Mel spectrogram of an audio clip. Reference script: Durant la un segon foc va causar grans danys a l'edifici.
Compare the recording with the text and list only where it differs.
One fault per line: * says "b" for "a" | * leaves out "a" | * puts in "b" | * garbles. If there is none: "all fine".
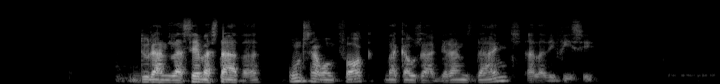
* puts in "seva estada"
